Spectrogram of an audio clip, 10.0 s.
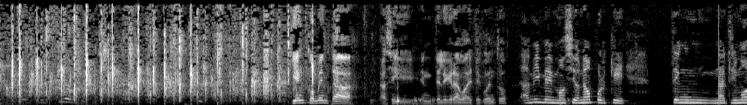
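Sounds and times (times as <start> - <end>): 
audience clapping: 0.0 - 4.9
speech: 3.9 - 9.9.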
